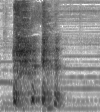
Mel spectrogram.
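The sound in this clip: A quick burst of coughing and phlegmy throat clearing, a few sharp rough hacks in close succession that fade within about a second, heard alone.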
